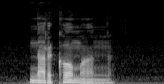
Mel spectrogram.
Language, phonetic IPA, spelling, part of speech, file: Polish, [narˈkɔ̃mãn], narkoman, noun, Pl-narkoman.ogg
